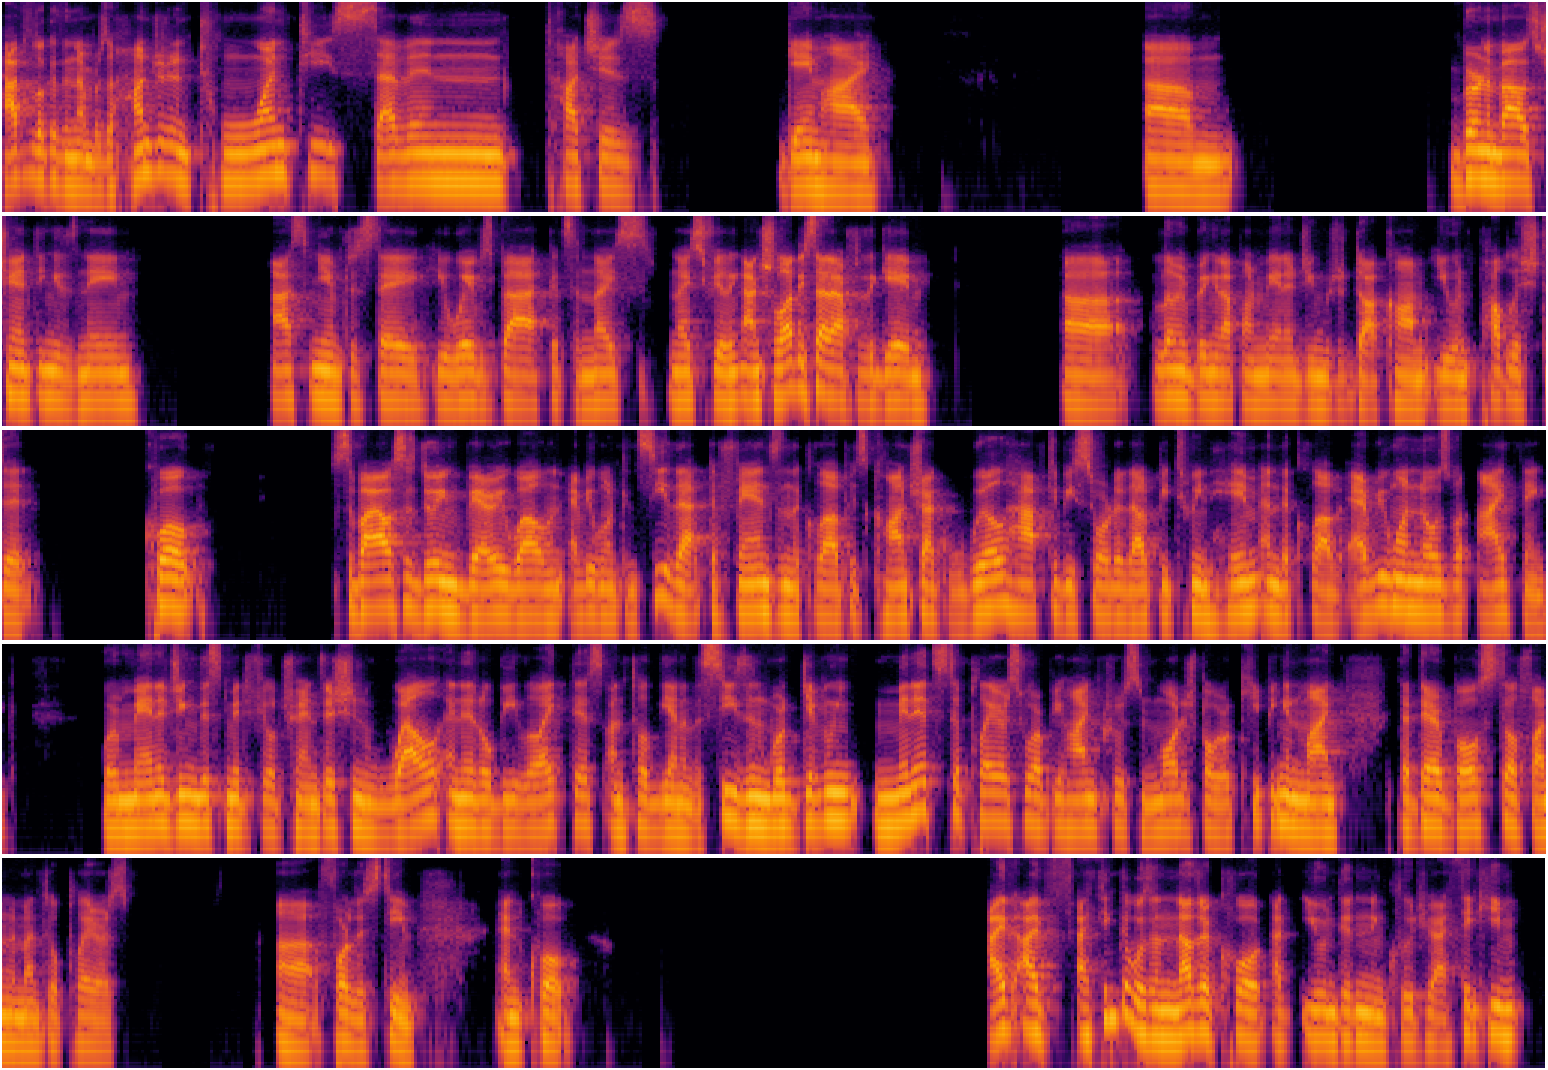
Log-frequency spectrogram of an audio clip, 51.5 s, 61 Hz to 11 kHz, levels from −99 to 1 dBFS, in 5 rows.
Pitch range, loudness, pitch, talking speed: 105-125 Hz, -24 LUFS, 115 Hz, 165 wpm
